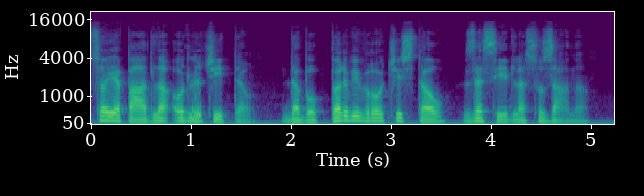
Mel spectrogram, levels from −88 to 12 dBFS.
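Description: From 1.01 to 1.09 s, lost LE Audio frames leave about 50 ms of speech missing, scattered over 80 ms in runs of roughly 20 ms at most. The decoder fills each gap by reusing the last spectrum with randomised phase, so the sound turns briefly into a noisy, smeared buzz. On a spectrogram the harmonics blur into short vertical noise patches.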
